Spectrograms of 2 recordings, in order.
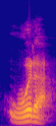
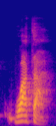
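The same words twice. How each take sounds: First: It is said in an American accent. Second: It is said in a Nigerian accent.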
